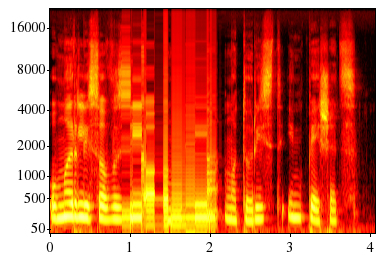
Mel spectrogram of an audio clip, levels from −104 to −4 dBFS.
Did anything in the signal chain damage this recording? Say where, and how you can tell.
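Yes. From 0.91 to 2.19 s the speech turns into robotic sound from repeated short buffers, a rigid metallic buzz at 100 Hz. Most of that stretch is repeated material. The likely cause is a starved driver buffer looping its last 10 ms.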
